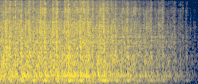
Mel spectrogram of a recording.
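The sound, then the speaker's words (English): A sewing machine motor whirs, its needle clattering in a fast, steady mechanical rhythm before the sound trails off and fades out at the end. “Even without seeing her grandmother at work, The hum of the motor assured her that she was safe and that her grandmother loved her.”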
